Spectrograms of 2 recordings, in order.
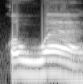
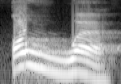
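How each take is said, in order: First: The doubled w is said flat, without emphasis. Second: The doubled w is emphasized with a slight rise. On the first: The speaker calls it wrong. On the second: The speaker calls it right.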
